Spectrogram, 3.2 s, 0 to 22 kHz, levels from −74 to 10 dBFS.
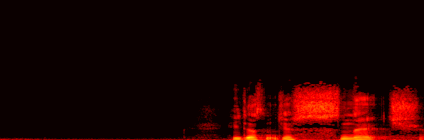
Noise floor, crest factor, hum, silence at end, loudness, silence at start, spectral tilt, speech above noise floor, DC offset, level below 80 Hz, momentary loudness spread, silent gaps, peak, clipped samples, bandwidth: -59 dBFS; 20 dB; none; 0 s; -29 LUFS; 0 s; -4 dB/octave; 30 dB; under 0.1%; -52 dBFS; 4 LU; none; -12 dBFS; under 0.1%; 10 kHz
